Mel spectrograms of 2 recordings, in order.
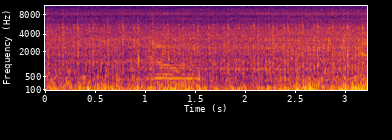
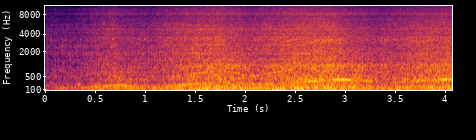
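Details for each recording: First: Hyundai Starex diesel, recently overhauled after overheating, at idle: sharp, uneven knock over the diesel clatter about three times a second, with heavy vibration; injector return test points to leaking injectors. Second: Hyundai Starex Gold diesel, overhauled after overheating, after replacing fuel injectors: revs up and settles smoothly with no sharp rattle or knock; fuel knock gone.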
